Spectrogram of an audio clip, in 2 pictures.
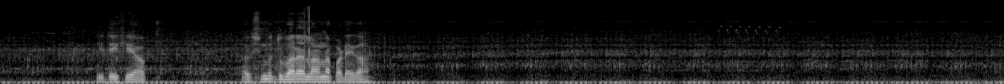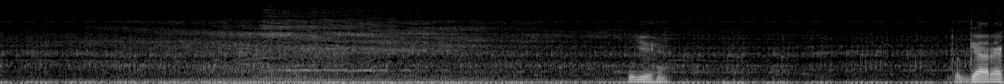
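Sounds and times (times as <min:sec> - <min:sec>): distant tractor engine throbbing: 0:00.0 - 0:20.0.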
